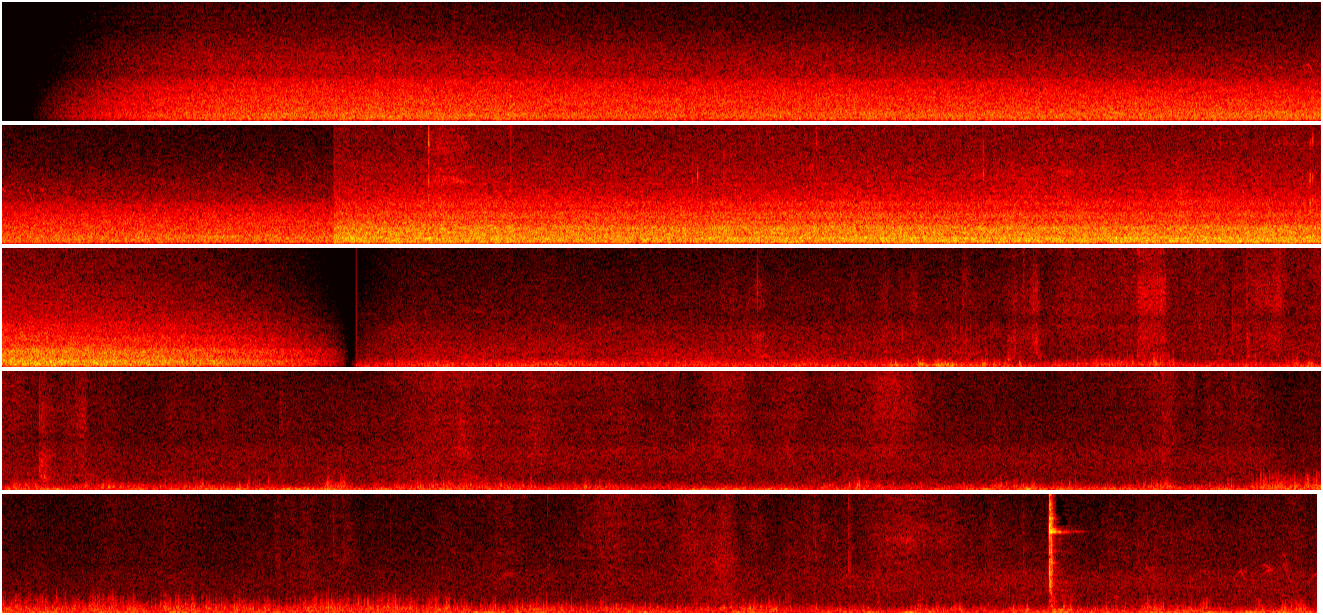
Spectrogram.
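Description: Ocean surf washing in a steady rush, stepping up louder about eight seconds in and cutting off abruptly around fifteen seconds. After that comes a quieter stretch of surf with wind buffeting the microphone.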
